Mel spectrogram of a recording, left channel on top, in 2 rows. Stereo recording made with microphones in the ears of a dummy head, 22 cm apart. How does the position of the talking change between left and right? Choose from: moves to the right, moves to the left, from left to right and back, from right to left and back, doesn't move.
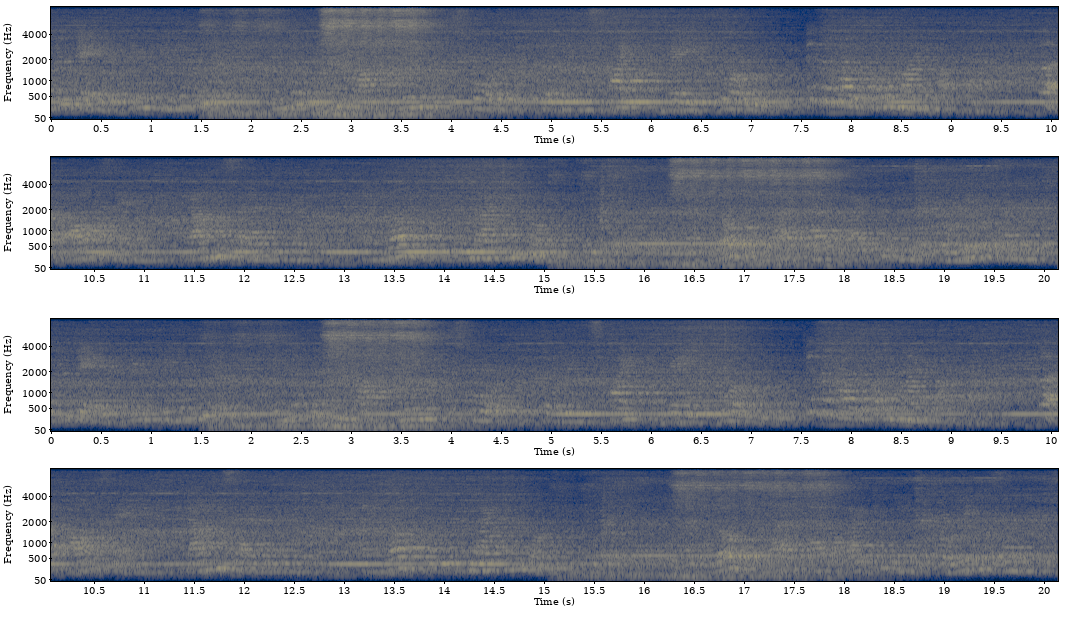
moves to the right.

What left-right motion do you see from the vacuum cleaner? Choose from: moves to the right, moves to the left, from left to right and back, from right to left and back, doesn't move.
from left to right and back.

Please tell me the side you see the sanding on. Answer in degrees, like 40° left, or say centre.
60° left.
